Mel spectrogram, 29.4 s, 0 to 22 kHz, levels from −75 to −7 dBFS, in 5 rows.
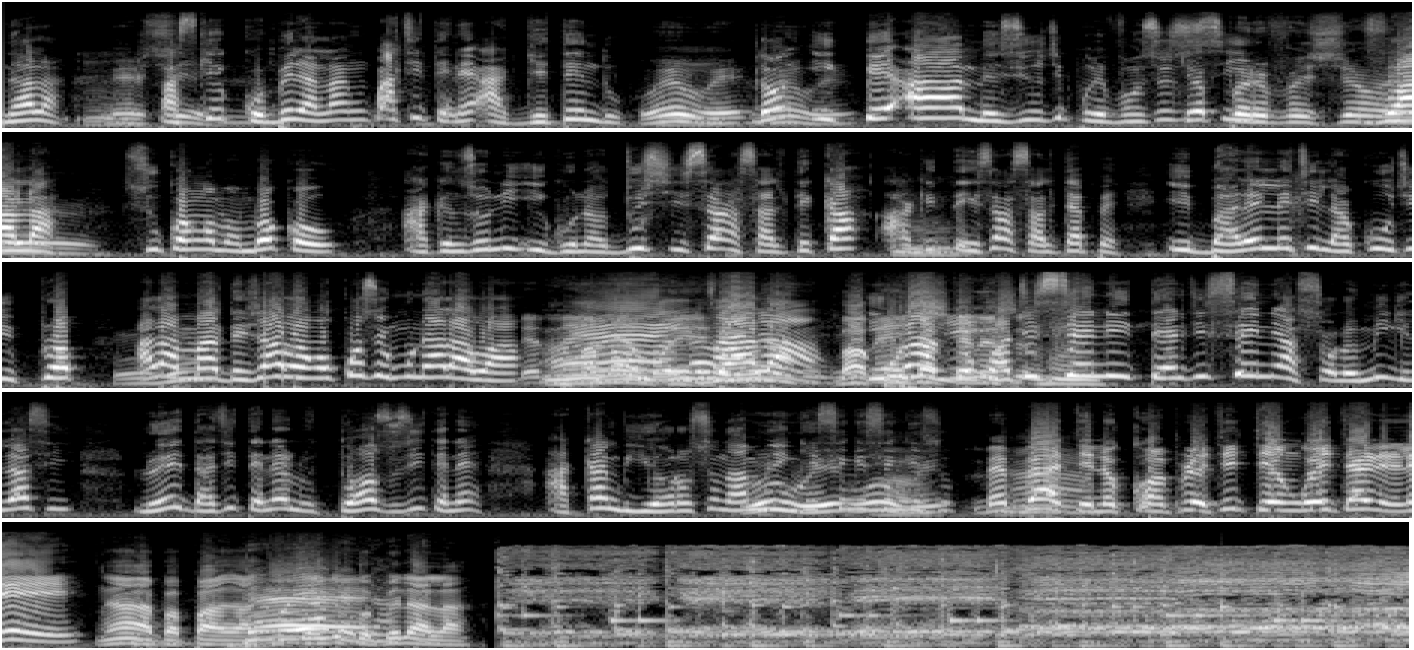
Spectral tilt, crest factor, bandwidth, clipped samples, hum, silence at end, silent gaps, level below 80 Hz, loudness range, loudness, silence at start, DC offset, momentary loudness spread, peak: -3.5 dB/octave; 16 dB; 16 kHz; under 0.1%; none; 0 s; none; -44 dBFS; 6 LU; -16 LUFS; 0 s; under 0.1%; 11 LU; 0 dBFS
